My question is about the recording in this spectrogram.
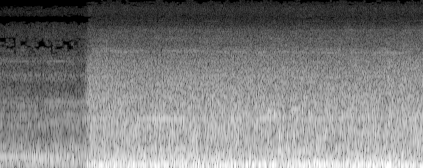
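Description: London Underground Piccadilly line train heard from inside the carriage: a steady low rumble and hiss that starts abruptly about a second in, after faint platform ambience.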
